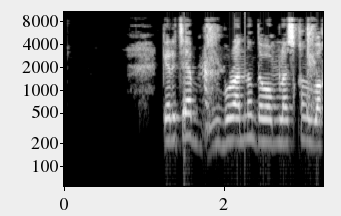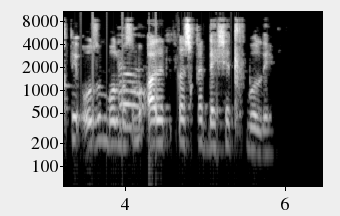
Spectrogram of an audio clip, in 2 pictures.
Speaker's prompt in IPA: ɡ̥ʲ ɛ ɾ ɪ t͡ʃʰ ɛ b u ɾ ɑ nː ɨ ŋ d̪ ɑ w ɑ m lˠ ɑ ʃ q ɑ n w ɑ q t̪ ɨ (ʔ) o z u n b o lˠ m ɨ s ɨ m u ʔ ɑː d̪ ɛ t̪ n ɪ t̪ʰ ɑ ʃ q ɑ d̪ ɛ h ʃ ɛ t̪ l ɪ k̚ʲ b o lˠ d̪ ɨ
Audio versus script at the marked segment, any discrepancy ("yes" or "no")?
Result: no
